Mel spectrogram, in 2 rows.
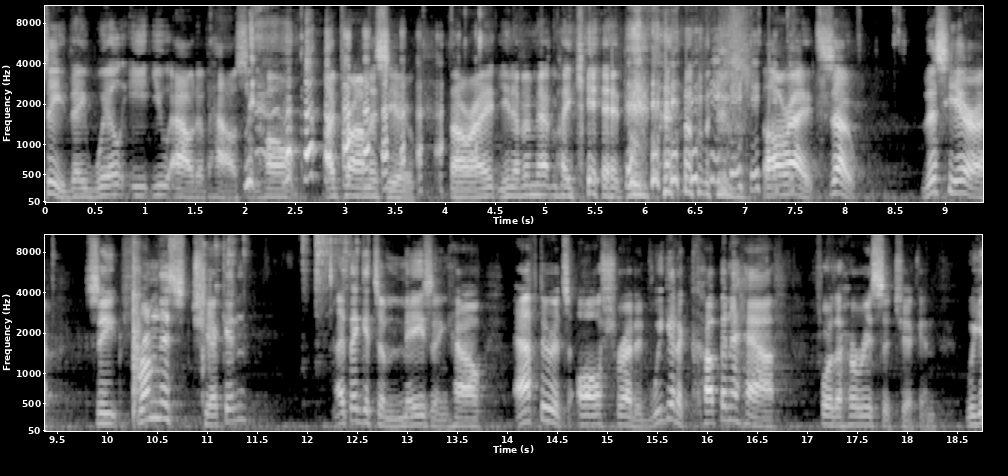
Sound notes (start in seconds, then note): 5.4 laughs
